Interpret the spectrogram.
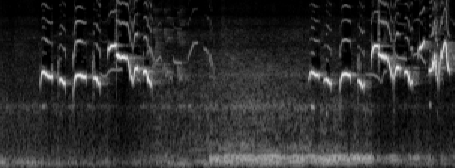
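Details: Home-kept Oriental magpie-robin song used to lure other caged magpie-robins into singing. Clear whistled notes, some sliding and some looping, come in two rapid bursts separated by a pause filled with a low hum.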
